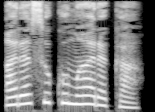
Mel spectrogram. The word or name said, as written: ಅರಸುಕುಮಾರಕ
